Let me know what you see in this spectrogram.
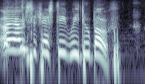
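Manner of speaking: put-on mixed European accent, pitched very high. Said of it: "it is a European accent".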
